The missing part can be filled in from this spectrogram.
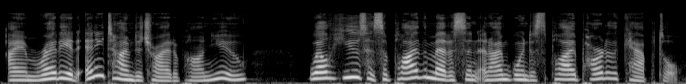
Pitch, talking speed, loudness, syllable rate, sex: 235 Hz, 235 wpm, -17 LUFS, 6.3 syllables/s, female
